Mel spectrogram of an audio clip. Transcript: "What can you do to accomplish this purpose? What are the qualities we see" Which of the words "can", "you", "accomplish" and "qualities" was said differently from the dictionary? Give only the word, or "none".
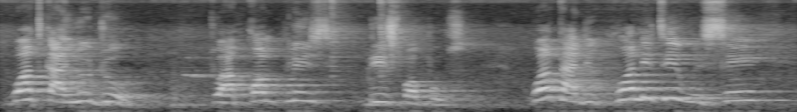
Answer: qualities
